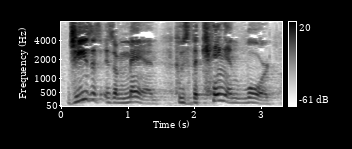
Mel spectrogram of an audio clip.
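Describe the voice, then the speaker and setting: A man with a high pitch and lively intonation is heard with audible room echo. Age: 50s. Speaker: pastor. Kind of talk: sermon. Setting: church stage at a podium.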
